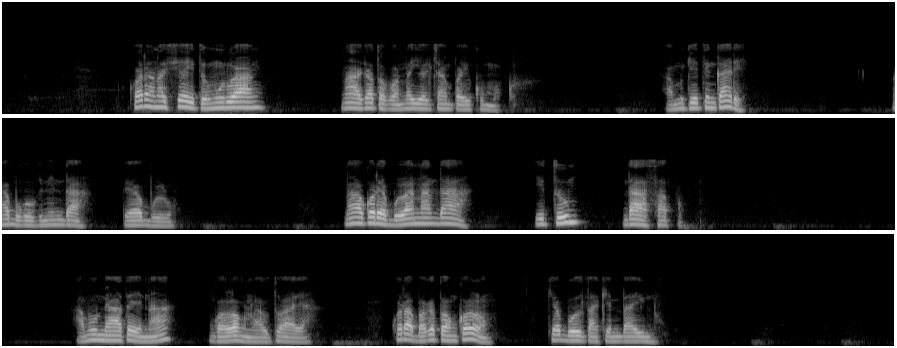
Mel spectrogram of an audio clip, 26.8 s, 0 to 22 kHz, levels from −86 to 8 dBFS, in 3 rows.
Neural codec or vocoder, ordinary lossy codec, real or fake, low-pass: none; none; real; 5.4 kHz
